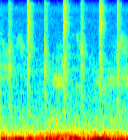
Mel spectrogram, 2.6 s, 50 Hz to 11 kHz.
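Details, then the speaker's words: Honda CL70 K3 with a Lifan 125cc 4-speed semi-automatic engine, right turn signal on: crisp, evenly spaced flasher relay ticks about three a second over a low idle rumble. Normal clicking; the tail light also flashes, likely a ground issue. "So let's go right turn signal. I hear the flasher flashing."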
